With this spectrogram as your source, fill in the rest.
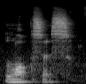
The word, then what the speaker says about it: Locxis: the Rev Barry AK Laxus so Laxus is spelled loc X is the Laxus is raspberry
